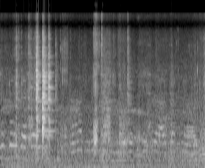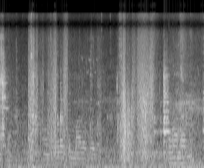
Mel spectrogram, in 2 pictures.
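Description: A knife slices a pumpkin in two and pares away its skin on a home kitchen counter, giving scattered close scrapes, taps and clinks of blade and utensils over about eight seconds, with faint talk in the background.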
